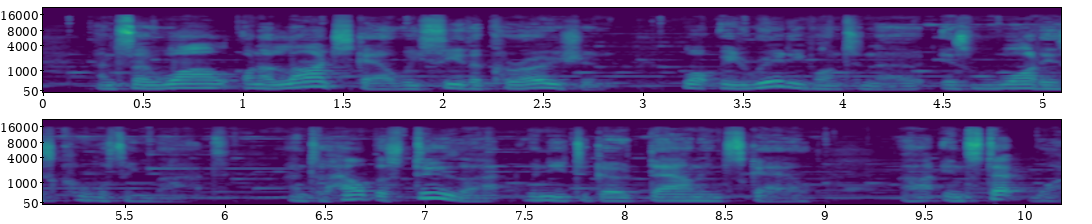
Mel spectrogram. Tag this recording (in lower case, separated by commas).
music, speech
